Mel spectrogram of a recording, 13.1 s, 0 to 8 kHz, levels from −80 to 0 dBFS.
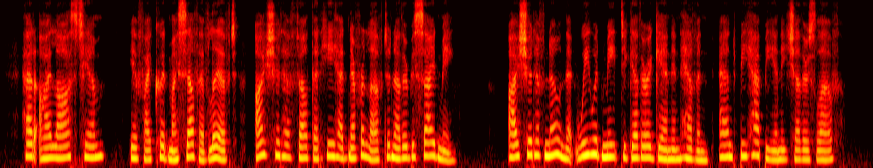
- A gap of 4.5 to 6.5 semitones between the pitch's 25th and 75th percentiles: No, average, 4.0 semitones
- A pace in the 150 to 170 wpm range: No, average, 195 wpm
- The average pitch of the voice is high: Yes, high, 200 Hz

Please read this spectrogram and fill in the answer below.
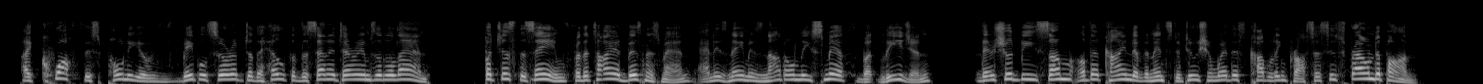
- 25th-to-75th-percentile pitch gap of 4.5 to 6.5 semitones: Yes, average, 5.3 semitones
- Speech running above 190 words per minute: Yes, average, 200 wpm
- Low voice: No, high, 205 Hz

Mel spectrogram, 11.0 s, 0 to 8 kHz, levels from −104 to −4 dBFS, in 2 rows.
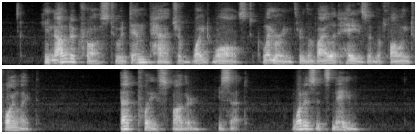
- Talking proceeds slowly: No, average, 150 wpm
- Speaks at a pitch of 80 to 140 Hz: Yes, low, 135 Hz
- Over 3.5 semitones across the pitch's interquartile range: Yes, wide, 5.5 semitones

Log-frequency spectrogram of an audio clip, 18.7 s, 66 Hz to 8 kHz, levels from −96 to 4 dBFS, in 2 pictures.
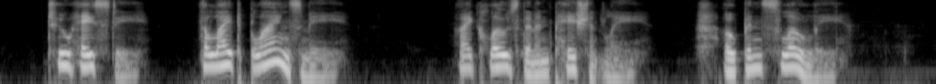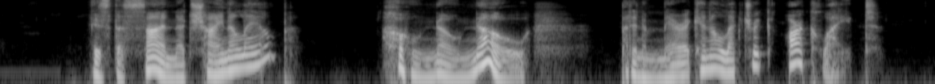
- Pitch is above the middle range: No, medium, 140 Hz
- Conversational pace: No, slow, 85 wpm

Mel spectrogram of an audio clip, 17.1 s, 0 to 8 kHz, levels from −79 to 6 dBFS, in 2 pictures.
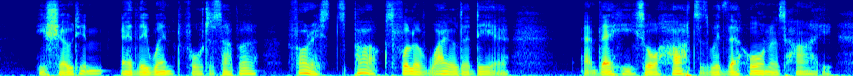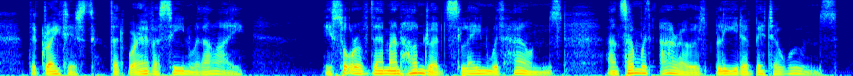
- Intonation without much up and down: No, average, 3.8 semitones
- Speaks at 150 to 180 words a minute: Yes, average, 165 wpm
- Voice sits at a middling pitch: No, very low, 95 Hz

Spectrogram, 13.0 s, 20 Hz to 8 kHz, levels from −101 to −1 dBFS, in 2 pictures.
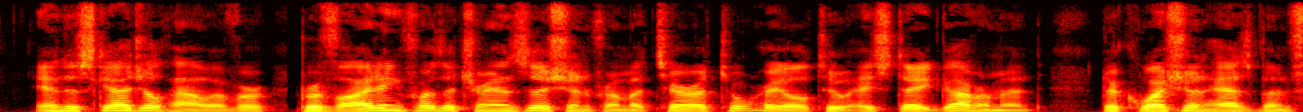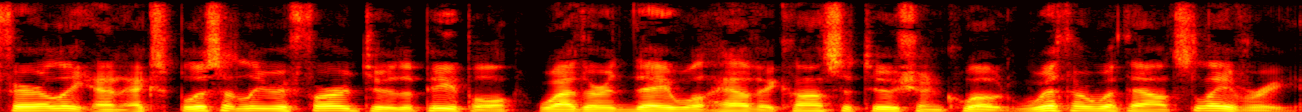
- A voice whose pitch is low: Yes, low, 130 Hz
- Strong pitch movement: No, average, 4.3 semitones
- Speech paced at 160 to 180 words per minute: Yes, average, 165 wpm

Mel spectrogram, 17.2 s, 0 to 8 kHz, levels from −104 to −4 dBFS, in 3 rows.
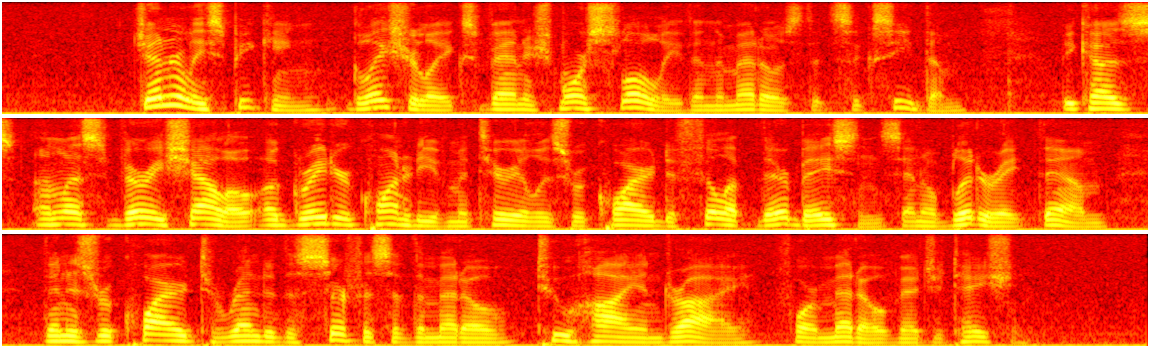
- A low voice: Yes, low, 130 Hz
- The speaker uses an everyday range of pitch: Yes, average, 4.7 semitones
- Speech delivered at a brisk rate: No, average, 170 wpm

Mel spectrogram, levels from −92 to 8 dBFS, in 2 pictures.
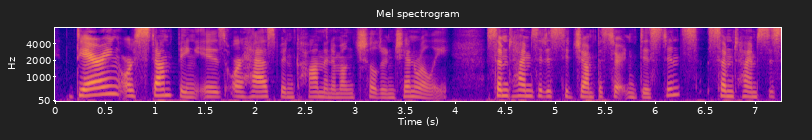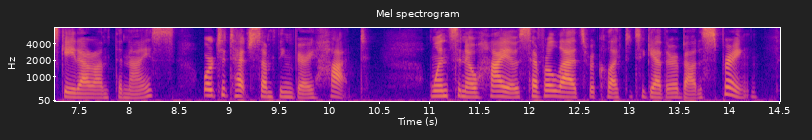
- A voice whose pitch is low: No, high, 195 Hz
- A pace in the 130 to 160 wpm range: No, average, 180 wpm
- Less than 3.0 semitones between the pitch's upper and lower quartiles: No, average, 3.9 semitones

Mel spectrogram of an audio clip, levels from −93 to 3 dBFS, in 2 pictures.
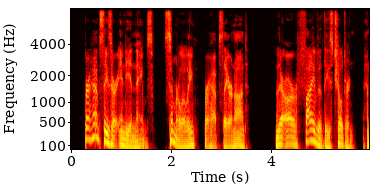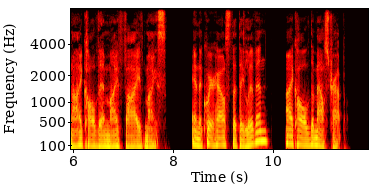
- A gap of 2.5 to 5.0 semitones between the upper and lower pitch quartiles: No, wide, 5.5 semitones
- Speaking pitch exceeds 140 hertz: No, low, 100 Hz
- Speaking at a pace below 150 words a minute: No, average, 180 wpm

